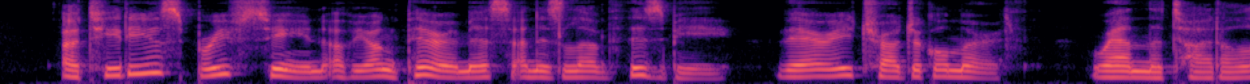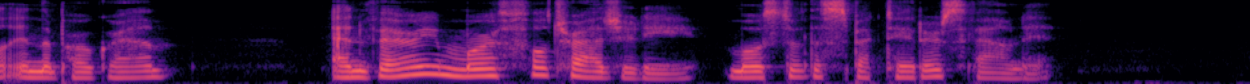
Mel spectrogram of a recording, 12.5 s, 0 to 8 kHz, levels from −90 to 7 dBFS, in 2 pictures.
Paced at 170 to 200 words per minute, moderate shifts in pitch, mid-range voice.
No: average, 145 wpm; average, 3.3 semitones; medium, 175 Hz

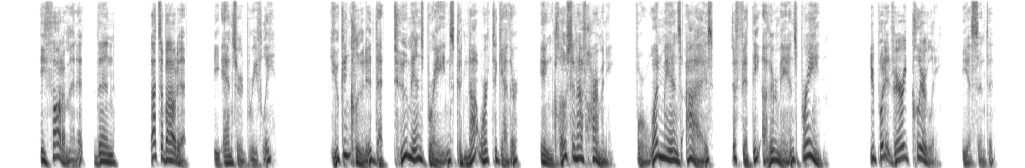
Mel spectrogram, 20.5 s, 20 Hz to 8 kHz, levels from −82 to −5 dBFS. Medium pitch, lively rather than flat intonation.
Yes: medium, 150 Hz; wide, 8.1 semitones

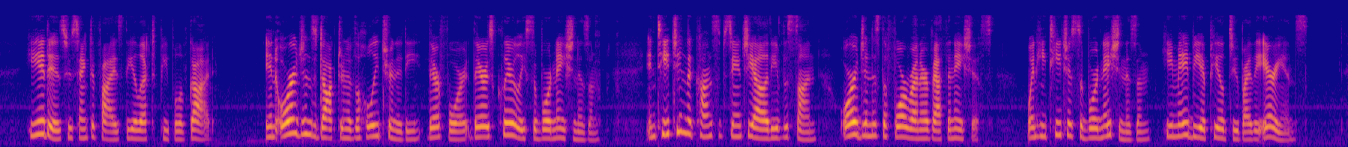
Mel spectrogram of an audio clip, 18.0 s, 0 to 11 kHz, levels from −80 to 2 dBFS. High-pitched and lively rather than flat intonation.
No: high, 215 Hz; average, 4.5 semitones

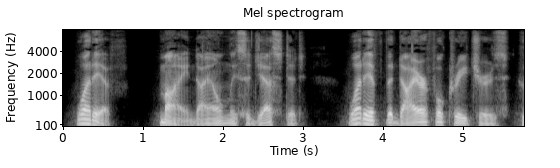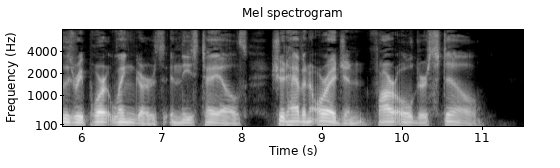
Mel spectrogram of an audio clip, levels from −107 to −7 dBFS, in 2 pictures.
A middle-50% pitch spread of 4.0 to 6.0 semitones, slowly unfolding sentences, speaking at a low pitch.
Yes: average, 4.9 semitones; slow, 130 wpm; very low, 85 Hz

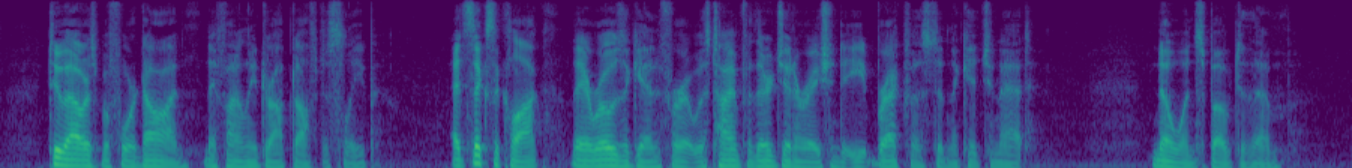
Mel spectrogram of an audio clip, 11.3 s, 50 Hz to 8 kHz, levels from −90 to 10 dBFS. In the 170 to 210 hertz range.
No: very low, 85 Hz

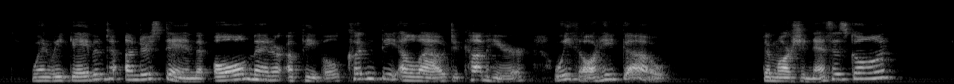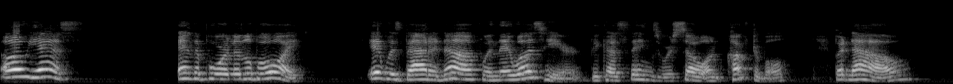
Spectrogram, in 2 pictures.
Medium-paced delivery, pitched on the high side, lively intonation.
Yes: average, 150 wpm; high, 220 Hz; wide, 6.5 semitones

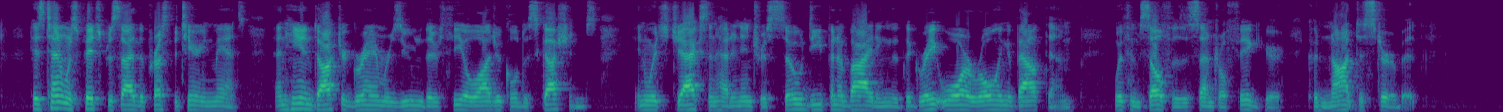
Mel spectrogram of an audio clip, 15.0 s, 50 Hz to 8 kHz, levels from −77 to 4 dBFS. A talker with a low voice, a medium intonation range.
No: low, 120 Hz; narrow, 2.2 semitones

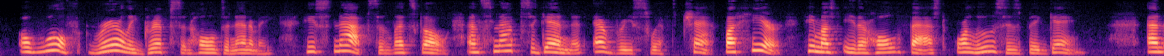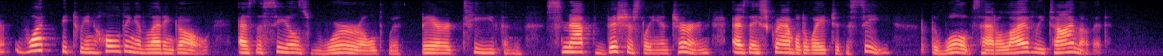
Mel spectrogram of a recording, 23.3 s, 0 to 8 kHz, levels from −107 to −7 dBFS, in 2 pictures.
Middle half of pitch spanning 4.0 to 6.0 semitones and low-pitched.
No: average, 5.1 semitones; high, 200 Hz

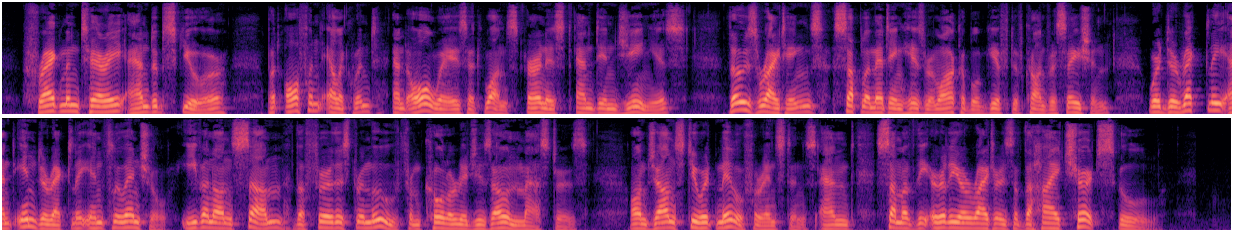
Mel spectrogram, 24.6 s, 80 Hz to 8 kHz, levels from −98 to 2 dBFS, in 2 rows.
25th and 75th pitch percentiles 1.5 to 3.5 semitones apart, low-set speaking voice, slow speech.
No: average, 4.6 semitones; low, 130 Hz; slow, 130 wpm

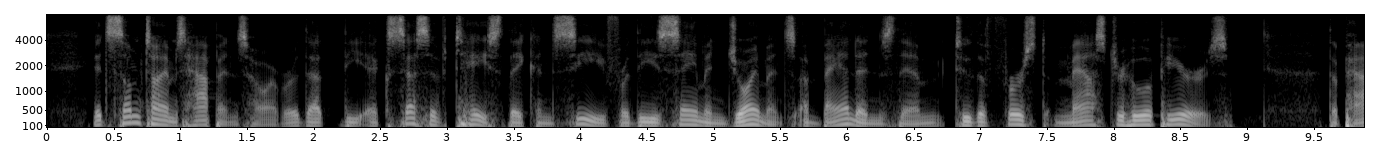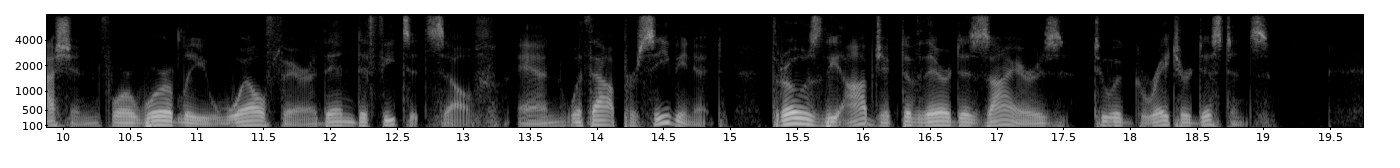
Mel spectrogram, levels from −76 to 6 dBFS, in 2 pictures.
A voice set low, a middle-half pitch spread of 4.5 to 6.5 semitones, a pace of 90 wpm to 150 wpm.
Yes: very low, 95 Hz; wide, 5.6 semitones; slow, 135 wpm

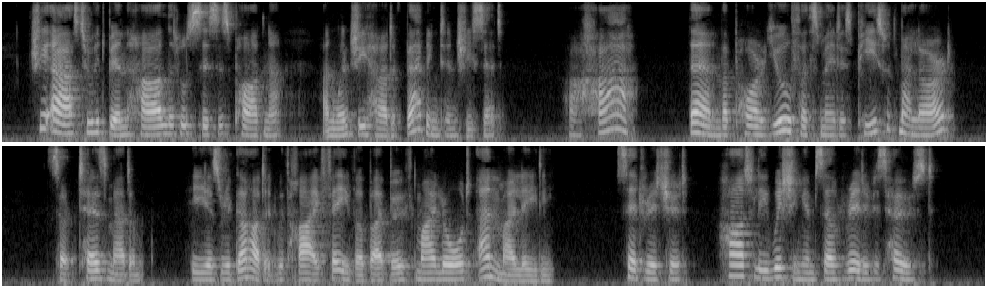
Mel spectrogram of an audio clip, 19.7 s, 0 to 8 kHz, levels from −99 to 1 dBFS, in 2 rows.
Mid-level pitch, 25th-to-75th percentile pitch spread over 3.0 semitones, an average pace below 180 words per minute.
Yes: medium, 160 Hz; average, 3.4 semitones; average, 165 wpm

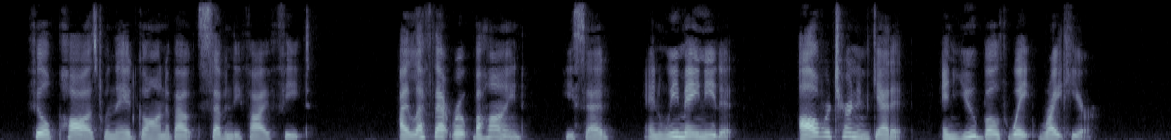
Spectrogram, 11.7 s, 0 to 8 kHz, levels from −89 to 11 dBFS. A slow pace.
No: average, 170 wpm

